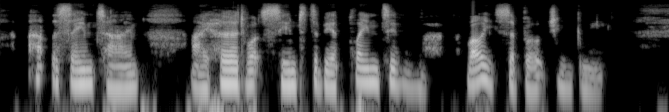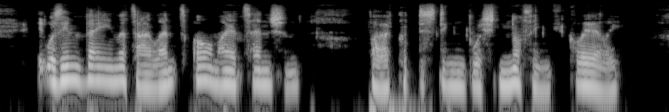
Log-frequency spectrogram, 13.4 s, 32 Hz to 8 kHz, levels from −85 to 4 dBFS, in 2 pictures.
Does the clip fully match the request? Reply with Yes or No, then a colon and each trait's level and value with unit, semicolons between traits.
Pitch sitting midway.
No: low, 120 Hz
